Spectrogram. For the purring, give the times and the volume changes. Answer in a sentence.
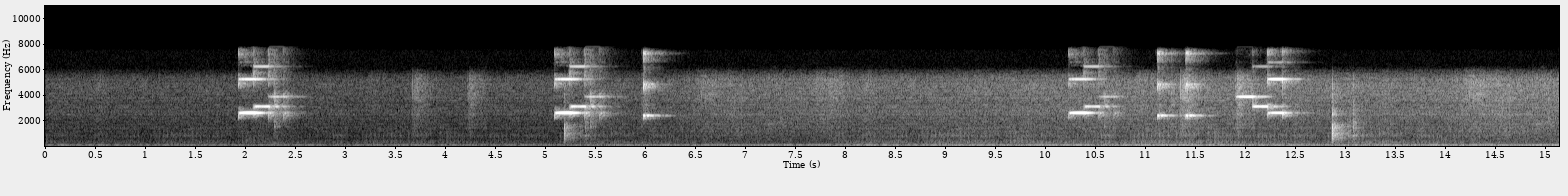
You can hear the purring from 0.0 to 15.1 s, getting louder.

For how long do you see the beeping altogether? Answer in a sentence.
You can hear the beeping for 4 seconds altogether.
